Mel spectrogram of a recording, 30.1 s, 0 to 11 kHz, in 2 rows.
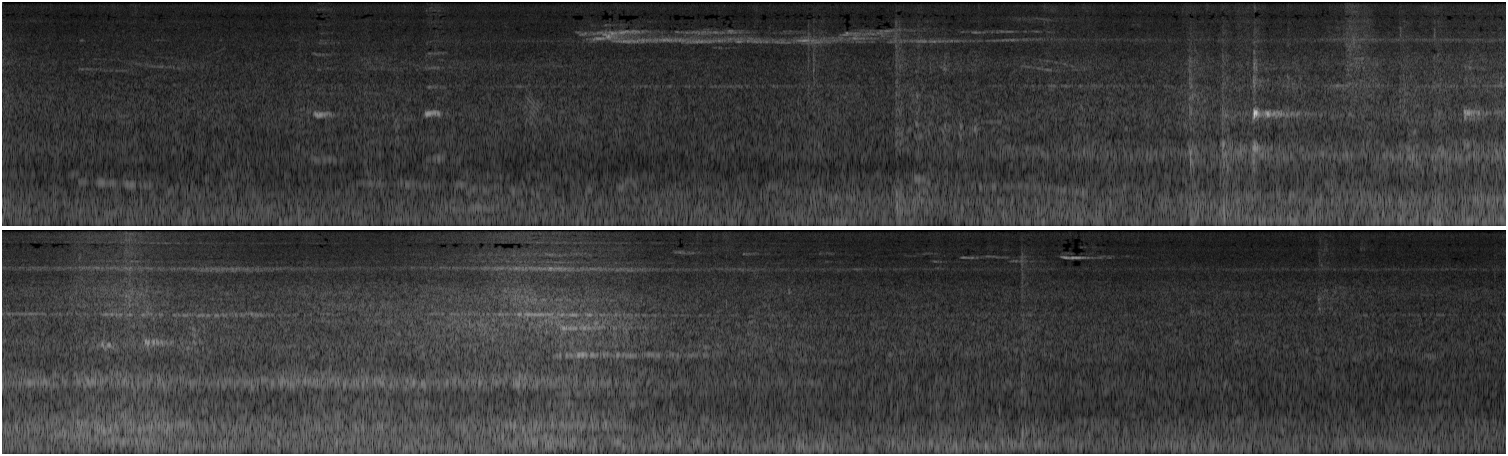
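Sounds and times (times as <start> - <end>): tram rumbling on rails: 0.0 - 30.0
high wheel squeal: 3.0 - 3.5, 5.7 - 10.9, 14.6 - 18.0, 24.6 - 26.2.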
